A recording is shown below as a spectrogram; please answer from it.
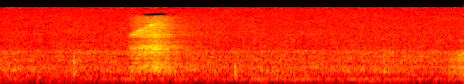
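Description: A single short, hissy puff of breath, like a sniff or quick exhale, a little under a second in.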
